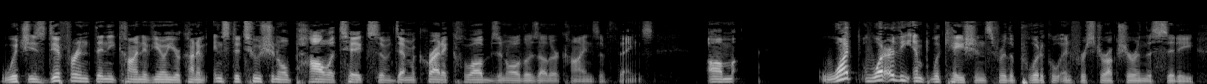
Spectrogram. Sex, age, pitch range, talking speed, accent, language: male, 30-49, 105-130 Hz, 185 wpm, American, English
